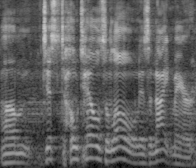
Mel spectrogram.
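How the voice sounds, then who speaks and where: Against noticeable background noise, a man with a Southern US accent speaks loudly with fairly even intonation. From Alabama. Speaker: event announcer. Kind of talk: public announcement.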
